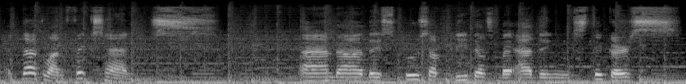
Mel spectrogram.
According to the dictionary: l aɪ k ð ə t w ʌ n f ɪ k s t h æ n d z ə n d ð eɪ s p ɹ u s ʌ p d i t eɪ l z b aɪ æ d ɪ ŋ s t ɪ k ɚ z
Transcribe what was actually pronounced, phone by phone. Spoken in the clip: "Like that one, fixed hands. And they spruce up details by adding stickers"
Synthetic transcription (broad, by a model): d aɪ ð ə t w ʌ n f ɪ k s h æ n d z ə n d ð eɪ s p u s ʌ p d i t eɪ l s b aɪ æ d ɪ ŋ s t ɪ k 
